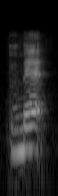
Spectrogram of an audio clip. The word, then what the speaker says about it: 梅: In ordinary conversation, when the Japanese syllable U comes before ma, me, or mo, it is often pronounced as if it were the syllable M. 馬、 Horse, 梅、 plum, 埋もれ木、 fossil wood.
